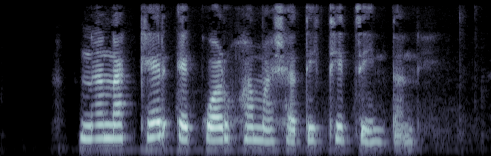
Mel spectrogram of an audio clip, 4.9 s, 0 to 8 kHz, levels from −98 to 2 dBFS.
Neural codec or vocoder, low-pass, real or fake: none; 7.2 kHz; real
